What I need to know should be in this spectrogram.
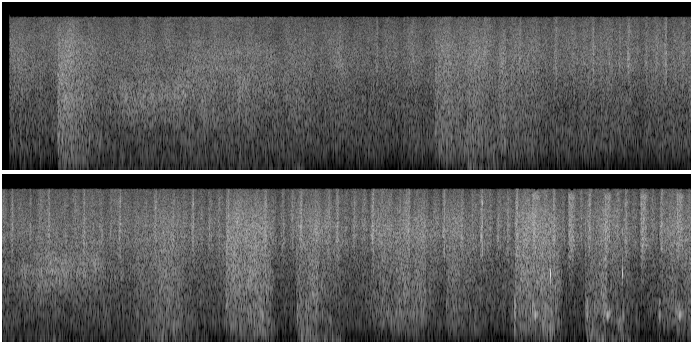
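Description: Snowboards scrape and hiss over packed snow.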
